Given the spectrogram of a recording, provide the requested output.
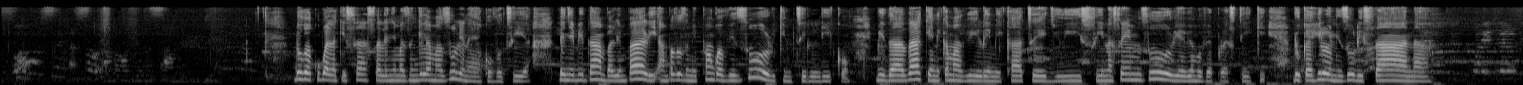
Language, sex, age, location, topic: Swahili, female, 18-24, Dar es Salaam, finance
